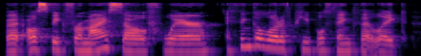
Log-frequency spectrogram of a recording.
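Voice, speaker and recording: Woman chatting warmly. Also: on the low side, moderate pace. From Italy. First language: Italian. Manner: open, chatty, laughs often. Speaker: featured guest educator. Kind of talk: casual chat on a video call.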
